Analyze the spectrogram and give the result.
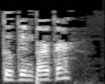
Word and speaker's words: Guggenberger: Well, my name is Gary Guggenberger. It's break it down in syllables. It's pretty easy.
